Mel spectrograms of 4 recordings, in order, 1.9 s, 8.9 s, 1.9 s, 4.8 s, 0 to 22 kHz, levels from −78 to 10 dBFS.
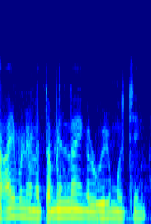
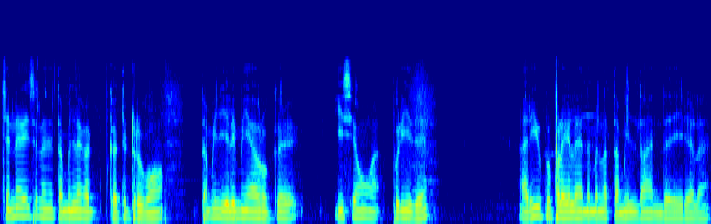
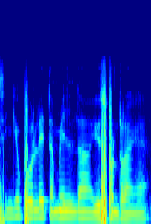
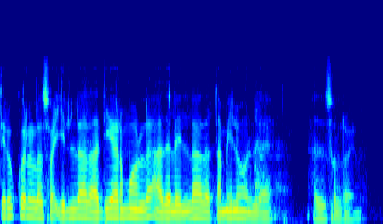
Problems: low volume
